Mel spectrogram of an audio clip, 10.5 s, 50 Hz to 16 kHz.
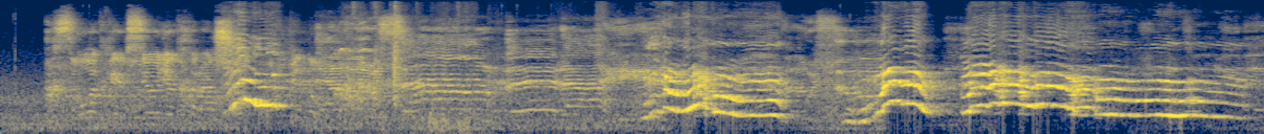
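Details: Dalmatian puppy, 4.5 months old, howling when the alarm clock rings: long wavering howls rising and falling, several drawn-out notes between about six and ten seconds, with a human voice and a ringing tune early on.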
